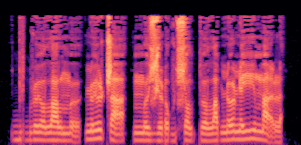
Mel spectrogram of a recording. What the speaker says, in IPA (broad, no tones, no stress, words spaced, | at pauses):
bibɭʉːlˠelˠmɵ | ɳʉːʈ͡ʂa | mɵ ʑɵɽoɡɕolˠpʉlˠ abɳo ɳiːmaɭ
